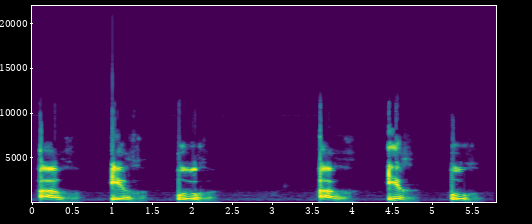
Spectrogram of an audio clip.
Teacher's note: These two letters are also qareeb as-sawt, but keep in mind the kha is pronounced with a full mouth and the scraping sound. Ghain is also pronounced with a full mouth.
